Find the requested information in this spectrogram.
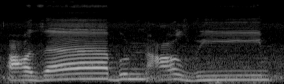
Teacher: عین کو حلق کے درمیان والے حصے سے ادا کریں اور ذال کو 1 الف کی مقدار میں کھینچ کر پڑھیں کیونکہ الف مدہ کا قاعدہ ہو رہا ہے۔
